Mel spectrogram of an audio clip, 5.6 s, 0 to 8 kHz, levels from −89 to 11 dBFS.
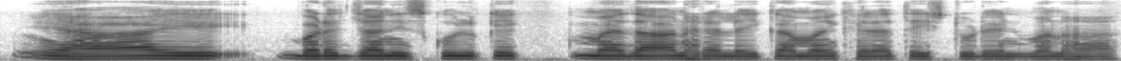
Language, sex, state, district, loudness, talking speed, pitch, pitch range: Chhattisgarhi, male, Chhattisgarh, Rajnandgaon, -15 LUFS, 150 wpm, 135 Hz, 130-140 Hz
